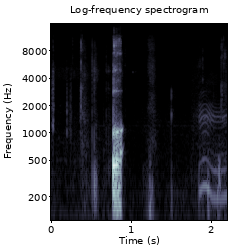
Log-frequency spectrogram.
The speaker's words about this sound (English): Rate my burp. Oh, I'm gonna make that app. Oh, that maybe 6 out of 10.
